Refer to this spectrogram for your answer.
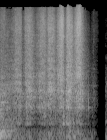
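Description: A small arching plane shaves violin wood in quick repeated strokes during violin making, a bright rasping whoosh with each pass, steady for about two seconds before stopping abruptly.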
